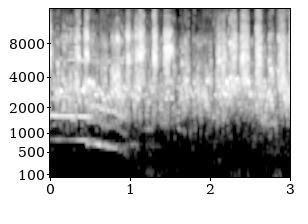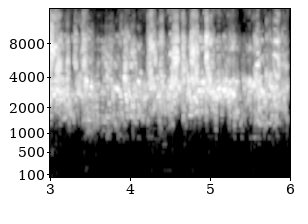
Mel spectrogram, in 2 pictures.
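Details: A morning flock of budgies chirps busily; a falling whistled tone opens, then dense, scratchy high twittering and warbling continues throughout.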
